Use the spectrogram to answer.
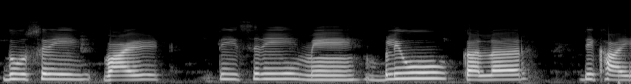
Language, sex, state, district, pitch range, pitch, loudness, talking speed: Hindi, female, Punjab, Fazilka, 215-245 Hz, 230 Hz, -15 LUFS, 65 wpm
